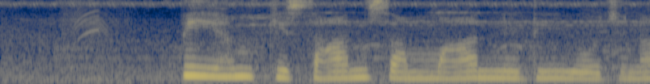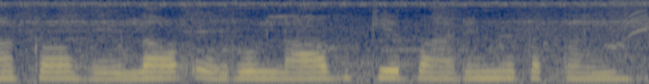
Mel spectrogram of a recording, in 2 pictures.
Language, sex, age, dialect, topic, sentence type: Bhojpuri, female, 18-24, Northern, agriculture, question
